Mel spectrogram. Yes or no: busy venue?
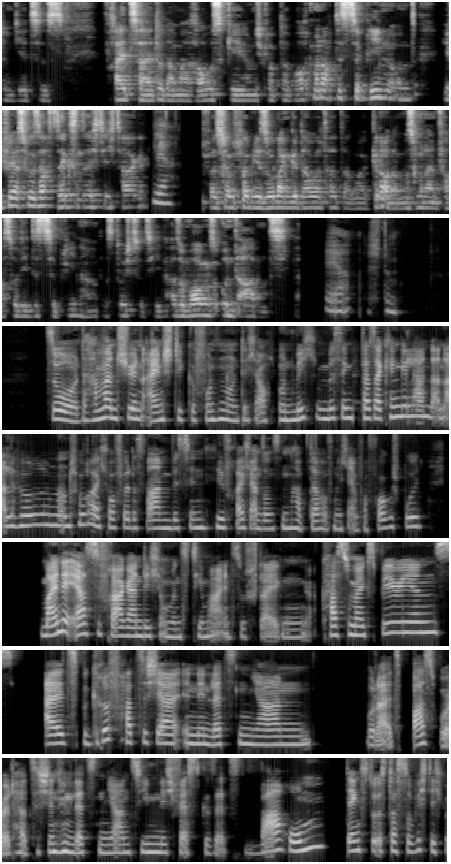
no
